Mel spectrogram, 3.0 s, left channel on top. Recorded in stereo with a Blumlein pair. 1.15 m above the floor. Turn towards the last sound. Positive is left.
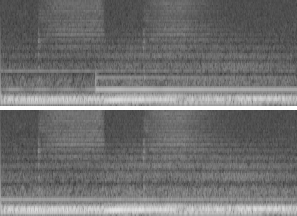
turn(degrees=-10)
